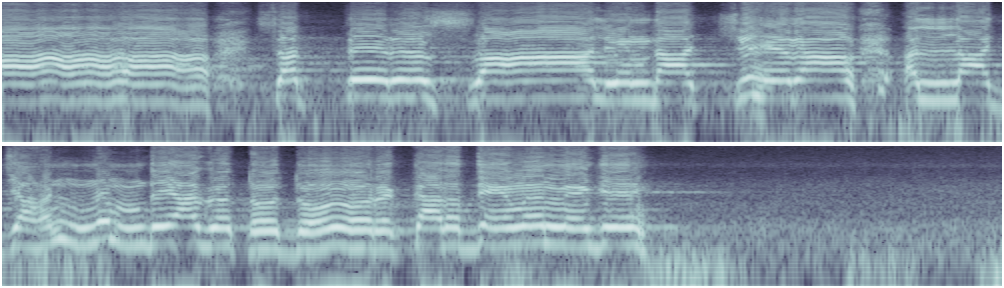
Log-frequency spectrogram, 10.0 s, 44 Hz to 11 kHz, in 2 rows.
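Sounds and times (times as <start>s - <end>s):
man preaching through microphones: 0.0s - 8.5s
low rumble and hiss: 0.0s - 10.0s.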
